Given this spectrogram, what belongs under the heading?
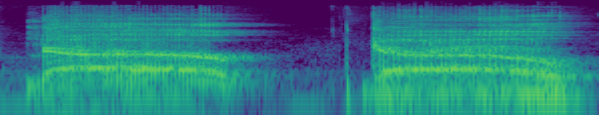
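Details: Man deliberately burping in a compilation clip: two long, loud, voiced belches of about a second each, separated by a short pause.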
